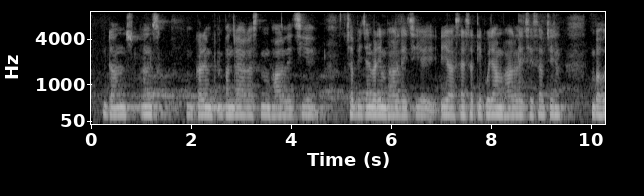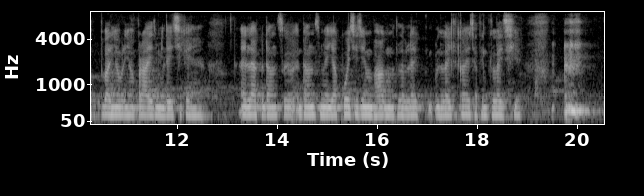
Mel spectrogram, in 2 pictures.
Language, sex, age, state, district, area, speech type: Maithili, female, 18-30, Bihar, Begusarai, urban, spontaneous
